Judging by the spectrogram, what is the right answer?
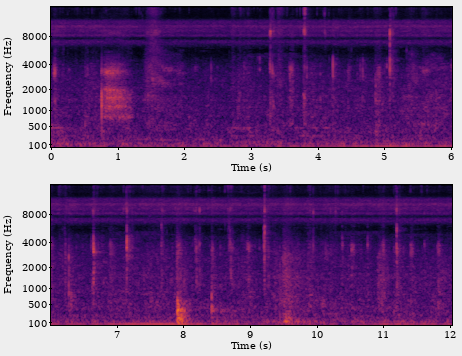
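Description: Close-miked eating sounds: mouth clicks and chewing as rice mixed with ghugni and omelette is eaten by hand, with fingers working the food on a plastic tray. A short hissing noise comes about a second in and two low thumps near the end, over a steady low hum.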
